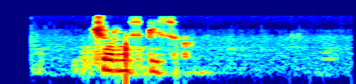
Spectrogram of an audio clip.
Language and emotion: Russian, neutral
